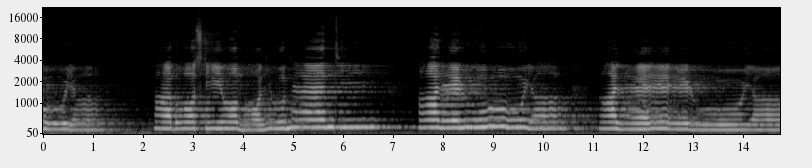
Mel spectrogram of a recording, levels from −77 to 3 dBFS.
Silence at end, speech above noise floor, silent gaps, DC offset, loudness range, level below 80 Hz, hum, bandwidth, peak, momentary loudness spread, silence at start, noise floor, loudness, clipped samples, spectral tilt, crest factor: 0 s; 25 dB; none; under 0.1%; 4 LU; -56 dBFS; none; 12.5 kHz; -12 dBFS; 15 LU; 0 s; -51 dBFS; -28 LUFS; under 0.1%; -6 dB/octave; 16 dB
